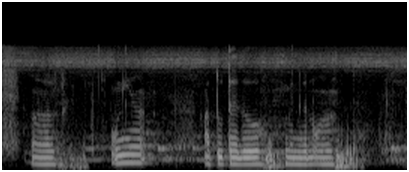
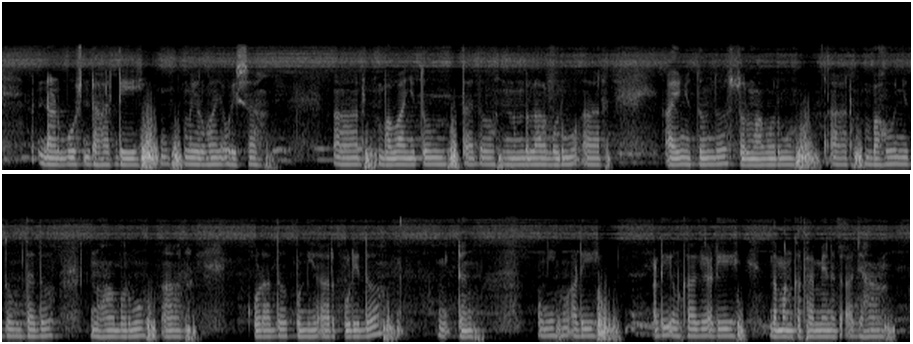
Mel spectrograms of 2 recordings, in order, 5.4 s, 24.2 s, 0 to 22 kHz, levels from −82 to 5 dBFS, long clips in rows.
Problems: background sounds at intervals, background conversations at intervals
